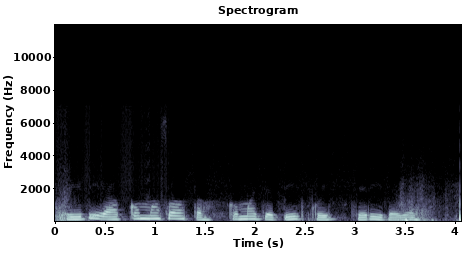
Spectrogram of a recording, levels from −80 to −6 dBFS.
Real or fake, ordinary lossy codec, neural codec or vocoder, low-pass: real; none; none; 7.2 kHz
